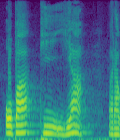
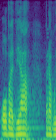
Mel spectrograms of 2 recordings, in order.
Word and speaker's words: 오바디야: 원래는 오바디야라고 발음하는 것이 옳습니다. 그런데 이것을 줄여서 오바댜라고 이야기하죠.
